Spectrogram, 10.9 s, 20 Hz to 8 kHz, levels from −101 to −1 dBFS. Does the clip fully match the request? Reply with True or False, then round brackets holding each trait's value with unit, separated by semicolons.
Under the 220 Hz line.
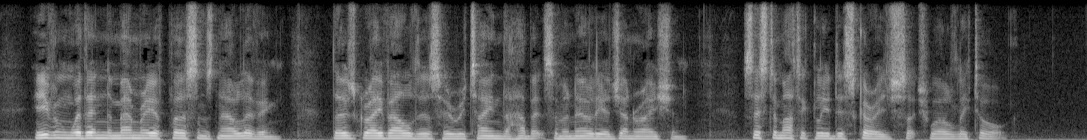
True (140 Hz)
